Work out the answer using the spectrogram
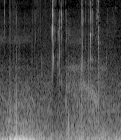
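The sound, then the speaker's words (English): Biting and chewing on cold chicken nuggets produces moist crunches and soft, smacking chews, with a low rumbling burst at the start followed by a few crisp bite sounds. “Oh, my chicken nuggets are cold. Sorry, a little ASMR for you.”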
